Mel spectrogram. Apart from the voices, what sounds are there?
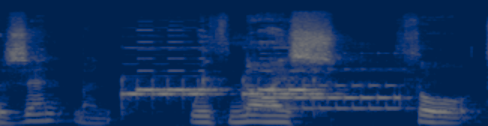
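mobile phone ringing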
